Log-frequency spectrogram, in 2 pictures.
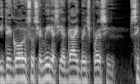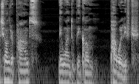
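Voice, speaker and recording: Somewhat breathy speech in a Spanish accent, at a moderate pace with ordinary pitch variation. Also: man, medium pitch for a man. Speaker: personal trainer and strength coach. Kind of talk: interview conversation.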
